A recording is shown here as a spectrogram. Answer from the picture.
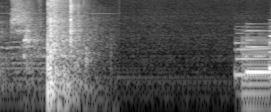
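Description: A single heavy thump, then near silence. Near the end, a sustained piano chord begins as background music.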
